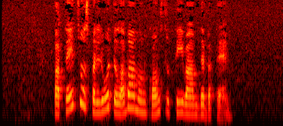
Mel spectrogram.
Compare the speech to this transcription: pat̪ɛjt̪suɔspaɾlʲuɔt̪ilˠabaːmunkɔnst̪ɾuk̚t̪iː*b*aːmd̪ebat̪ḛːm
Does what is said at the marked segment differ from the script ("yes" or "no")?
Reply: yes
